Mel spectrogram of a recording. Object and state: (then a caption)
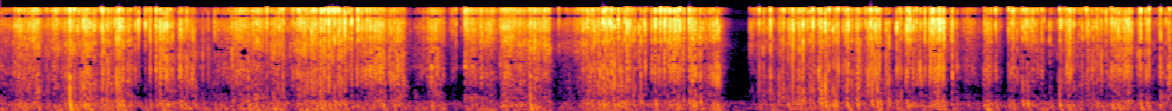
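Plastic sequin blanket. Long nails scratch across the plastic sequins of a mermaid tail blanket, then the fabric is lifted and crumpled in the hands. The result is a dense, continuous, bright scratching and rustling with a brief lull partway through.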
